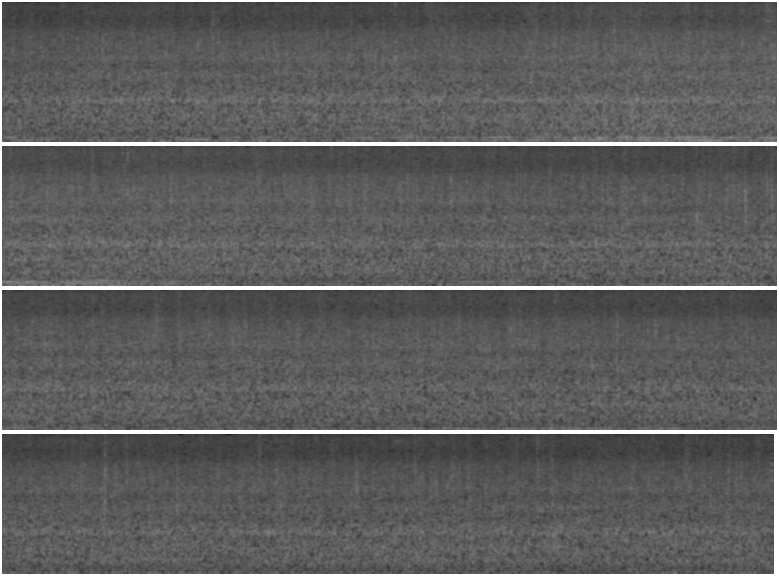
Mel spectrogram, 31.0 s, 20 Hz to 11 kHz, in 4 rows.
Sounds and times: Rainwater is falling on the leaves of a tree 0.0 - 30.9

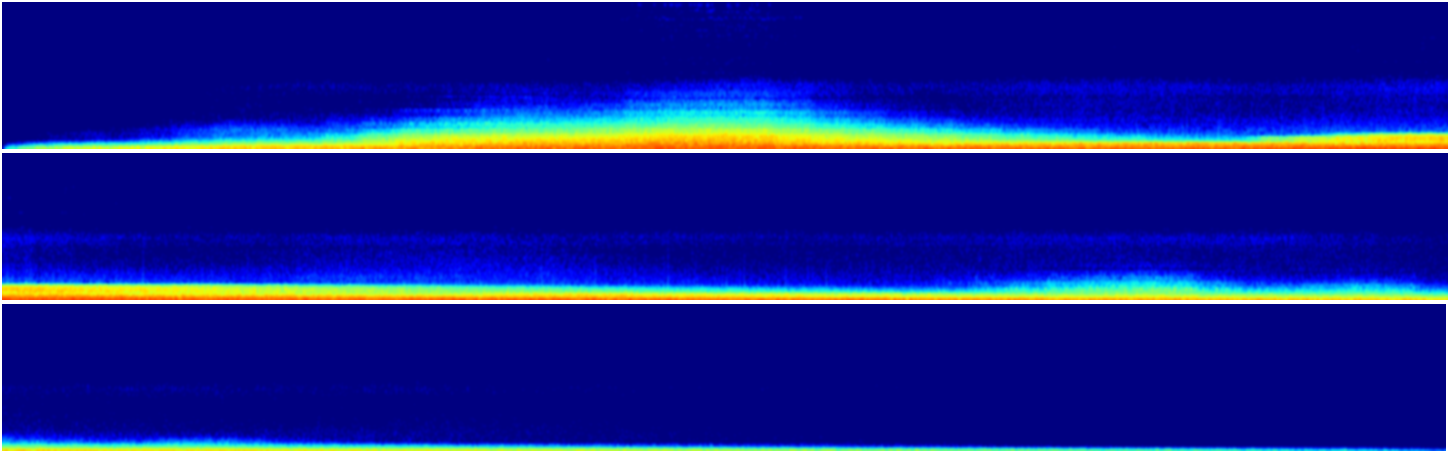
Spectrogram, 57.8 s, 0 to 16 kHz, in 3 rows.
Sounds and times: drone 1.8 - 38.1

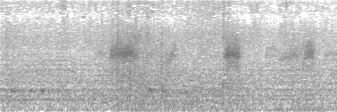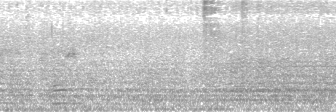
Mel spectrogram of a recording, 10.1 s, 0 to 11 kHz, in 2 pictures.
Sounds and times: Bees in a bush 0.0 - 10.1
other insects 1.2 - 6.4
bumble bee fly-past 8.0 - 10.1

